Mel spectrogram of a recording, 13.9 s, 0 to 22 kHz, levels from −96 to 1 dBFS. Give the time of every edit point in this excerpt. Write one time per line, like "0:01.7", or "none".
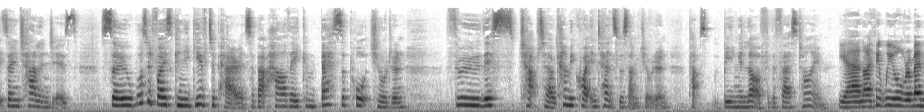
0:08.3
